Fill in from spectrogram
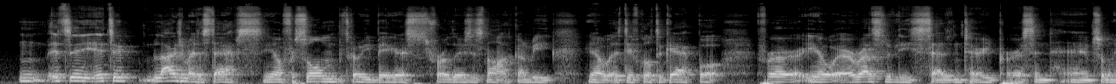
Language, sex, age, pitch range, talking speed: English, male, 20-39, 100-115 Hz, 215 wpm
